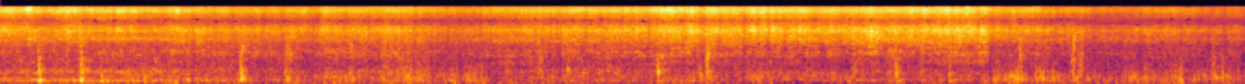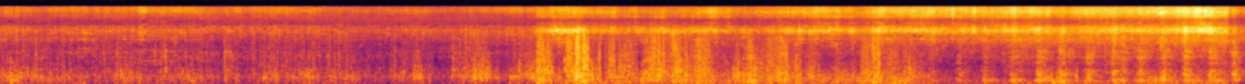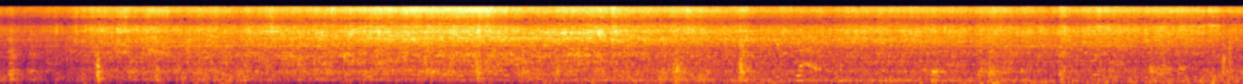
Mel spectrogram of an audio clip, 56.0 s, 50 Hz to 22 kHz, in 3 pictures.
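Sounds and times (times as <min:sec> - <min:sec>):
train running noise: 0:00.0 - 0:56.0.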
